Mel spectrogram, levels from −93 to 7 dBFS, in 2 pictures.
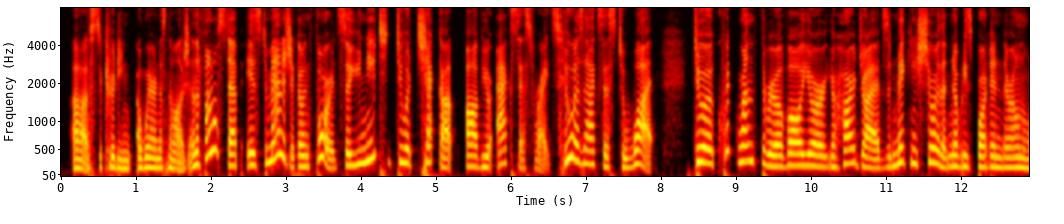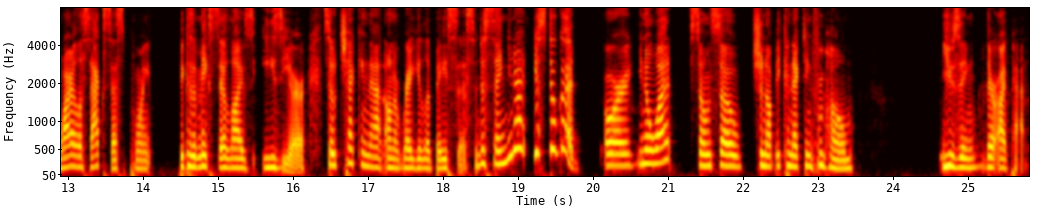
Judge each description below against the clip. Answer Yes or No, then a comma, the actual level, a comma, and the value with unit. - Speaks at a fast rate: Yes, fast, 210 wpm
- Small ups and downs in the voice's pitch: No, wide, 5.5 semitones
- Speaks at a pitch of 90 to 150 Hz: No, high, 200 Hz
